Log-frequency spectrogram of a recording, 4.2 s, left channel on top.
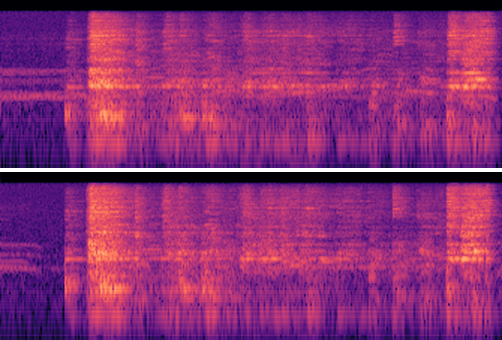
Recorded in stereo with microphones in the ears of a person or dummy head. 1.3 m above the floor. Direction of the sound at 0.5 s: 65° right (ahead or behind).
